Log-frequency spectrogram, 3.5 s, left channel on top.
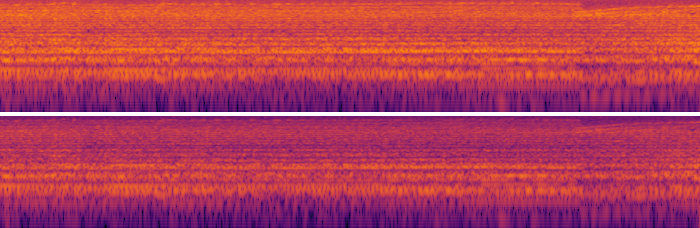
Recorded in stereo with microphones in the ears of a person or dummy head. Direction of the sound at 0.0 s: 55° left (ahead or behind).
